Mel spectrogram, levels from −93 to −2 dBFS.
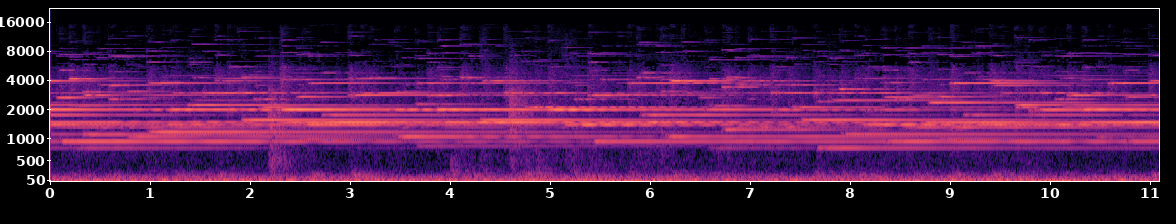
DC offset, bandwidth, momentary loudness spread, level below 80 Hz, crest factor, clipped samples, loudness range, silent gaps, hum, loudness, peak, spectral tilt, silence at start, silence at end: under 0.1%; 15 kHz; 6 LU; -42 dBFS; 14 dB; under 0.1%; 4 LU; none; none; -28 LUFS; -16 dBFS; -1 dB/octave; 0 s; 0 s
